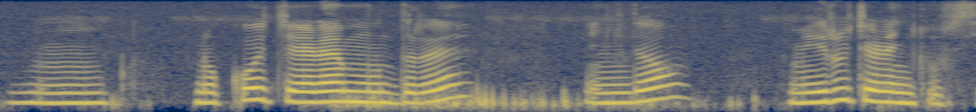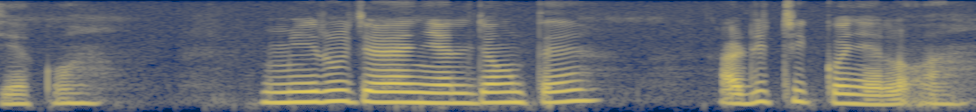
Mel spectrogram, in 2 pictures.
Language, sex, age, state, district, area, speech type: Santali, female, 30-45, West Bengal, Bankura, rural, spontaneous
